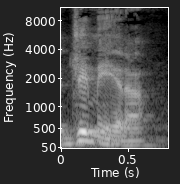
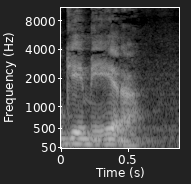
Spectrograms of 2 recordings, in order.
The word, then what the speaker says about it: Gemera: La Kon- Koenigsegg, Christian, Christian von Koenigsegg ha presentato la eh, Gemera o Gemera, dipende come, come, volete pronunciarla, Gemera.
